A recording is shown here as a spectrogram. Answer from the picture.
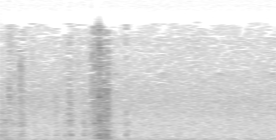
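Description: Paper or cardstock being handled, with a faint rustle near the start and a louder brief rustle about three quarters of a second in, over quiet room tone.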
